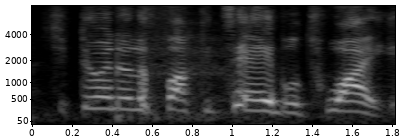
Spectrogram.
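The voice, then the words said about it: Put-on Cockney accent. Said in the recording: “I just did a Cockney prostitute.”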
